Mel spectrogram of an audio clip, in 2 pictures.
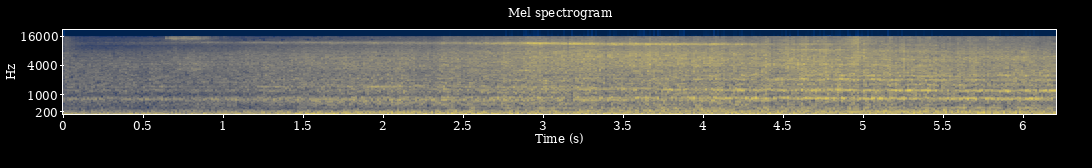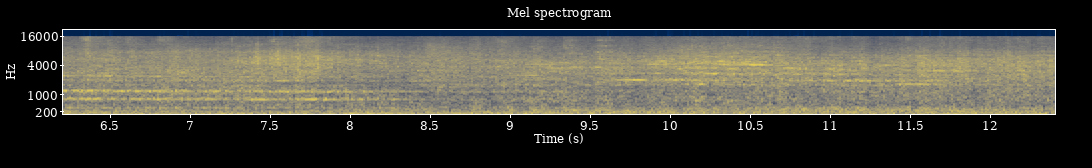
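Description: Norfolk Southern intermodal freight train passing close by: the diesel locomotives get louder as they reach the crossing about a second and a half in, then the well cars of containers roll past with a steady clatter of wheels on rail.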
